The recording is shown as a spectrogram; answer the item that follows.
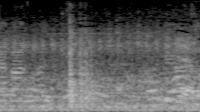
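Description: People talking, with a steady low rumble underneath and one sharp knock a little after half a second in.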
